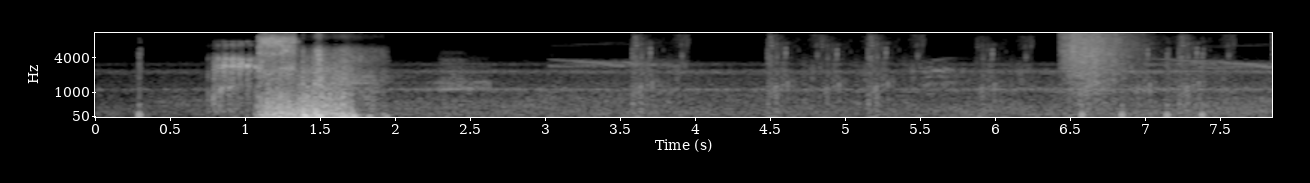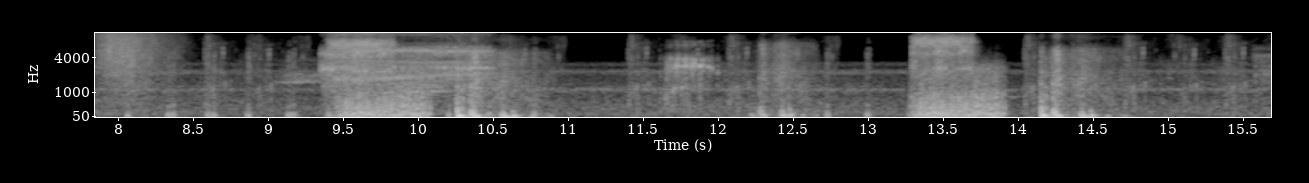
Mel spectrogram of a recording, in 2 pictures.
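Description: Gunshots blast at dinosaurs.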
